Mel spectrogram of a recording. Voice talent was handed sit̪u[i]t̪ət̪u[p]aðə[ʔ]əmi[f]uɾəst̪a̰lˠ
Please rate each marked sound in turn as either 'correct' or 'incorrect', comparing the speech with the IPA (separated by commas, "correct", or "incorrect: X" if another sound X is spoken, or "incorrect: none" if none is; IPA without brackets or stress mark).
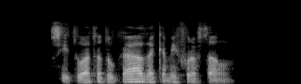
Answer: incorrect: a, incorrect: k, incorrect: k, correct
